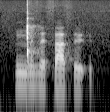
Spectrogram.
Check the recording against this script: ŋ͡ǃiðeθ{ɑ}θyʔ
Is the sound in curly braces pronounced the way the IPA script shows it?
no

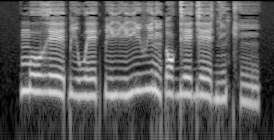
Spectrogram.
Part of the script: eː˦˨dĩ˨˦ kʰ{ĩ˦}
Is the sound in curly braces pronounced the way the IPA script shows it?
no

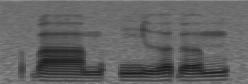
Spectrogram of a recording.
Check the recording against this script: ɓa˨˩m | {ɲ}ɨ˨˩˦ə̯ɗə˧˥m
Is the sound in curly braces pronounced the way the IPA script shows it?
yes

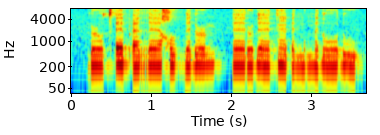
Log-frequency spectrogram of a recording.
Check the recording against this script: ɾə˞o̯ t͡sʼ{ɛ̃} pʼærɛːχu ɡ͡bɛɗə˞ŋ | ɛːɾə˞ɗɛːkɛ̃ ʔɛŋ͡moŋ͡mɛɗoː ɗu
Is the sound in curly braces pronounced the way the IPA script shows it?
no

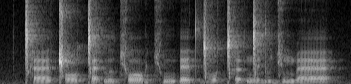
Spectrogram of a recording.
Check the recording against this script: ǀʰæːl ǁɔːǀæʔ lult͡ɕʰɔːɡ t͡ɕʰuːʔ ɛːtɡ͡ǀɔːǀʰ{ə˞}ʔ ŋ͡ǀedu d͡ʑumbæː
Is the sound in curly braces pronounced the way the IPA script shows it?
no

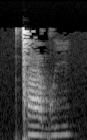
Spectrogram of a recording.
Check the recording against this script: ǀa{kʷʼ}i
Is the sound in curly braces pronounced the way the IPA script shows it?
no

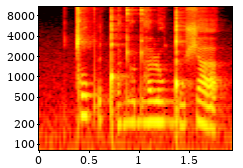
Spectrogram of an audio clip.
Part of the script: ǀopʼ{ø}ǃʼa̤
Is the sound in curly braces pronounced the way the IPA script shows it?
no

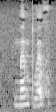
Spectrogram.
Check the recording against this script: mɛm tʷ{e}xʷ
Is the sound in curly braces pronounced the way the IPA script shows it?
no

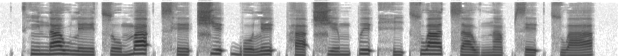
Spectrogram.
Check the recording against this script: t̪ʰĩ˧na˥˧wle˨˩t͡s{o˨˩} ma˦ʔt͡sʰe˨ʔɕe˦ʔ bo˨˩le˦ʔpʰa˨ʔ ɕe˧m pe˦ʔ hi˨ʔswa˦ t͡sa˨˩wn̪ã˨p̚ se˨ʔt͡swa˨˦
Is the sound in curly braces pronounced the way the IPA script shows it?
yes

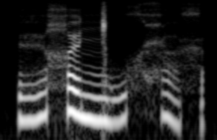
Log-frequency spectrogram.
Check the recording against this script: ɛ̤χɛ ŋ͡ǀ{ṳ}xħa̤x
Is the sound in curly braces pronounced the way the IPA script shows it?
no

